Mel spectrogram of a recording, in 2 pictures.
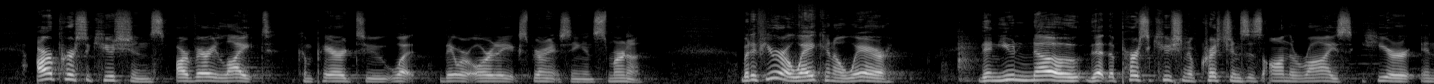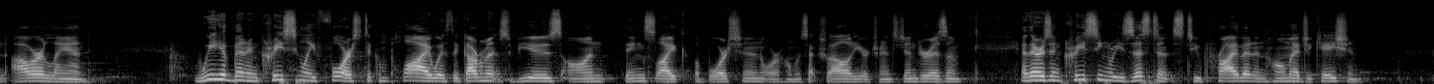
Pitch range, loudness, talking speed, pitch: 140-175 Hz, -23 LUFS, 135 wpm, 150 Hz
